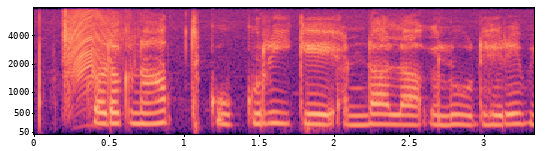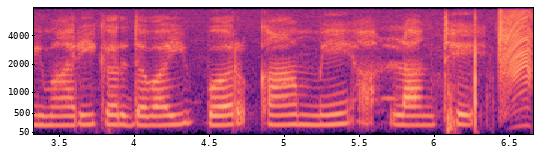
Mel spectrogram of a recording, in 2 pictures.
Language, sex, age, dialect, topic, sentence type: Chhattisgarhi, male, 18-24, Northern/Bhandar, agriculture, statement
